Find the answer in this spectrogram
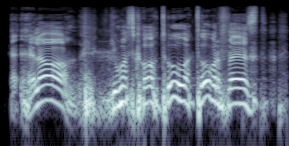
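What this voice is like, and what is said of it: Put-on German accent. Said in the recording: “I want to hear your German accent ... You want to hear my German accent?”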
